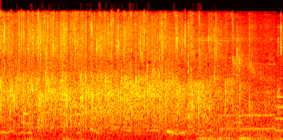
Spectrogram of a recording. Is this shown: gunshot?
no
